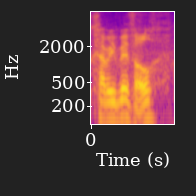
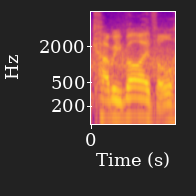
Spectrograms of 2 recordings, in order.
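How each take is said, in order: First: The second word starts like the word 'river'. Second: The second word does not sound like 'river'. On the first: The speaker calls it wrong. "I always used to pronounce it Rivel" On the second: The speaker calls it right. "it did mean Curry Rival"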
